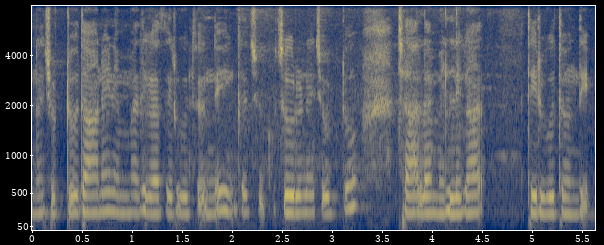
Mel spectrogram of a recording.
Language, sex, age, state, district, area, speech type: Telugu, female, 18-30, Telangana, Karimnagar, rural, spontaneous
